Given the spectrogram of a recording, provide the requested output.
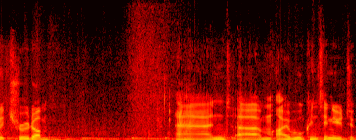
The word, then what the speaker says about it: Troodon: Troodon is the correct.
